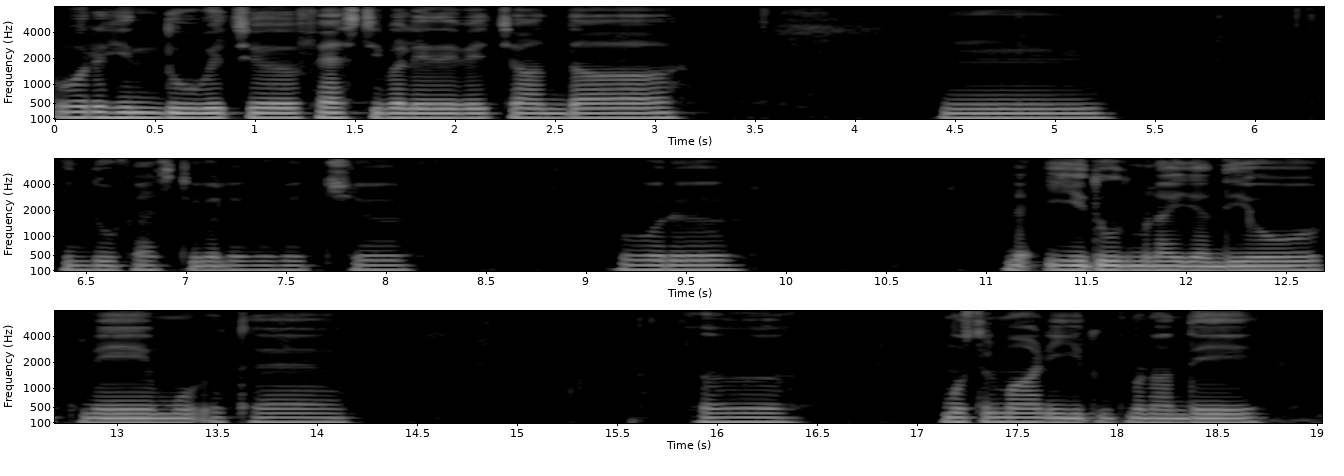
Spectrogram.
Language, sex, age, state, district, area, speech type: Dogri, male, 18-30, Jammu and Kashmir, Samba, urban, spontaneous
